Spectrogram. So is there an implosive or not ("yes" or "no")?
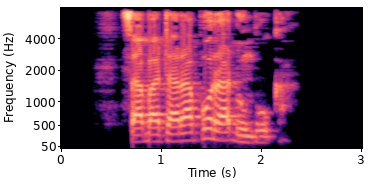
yes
